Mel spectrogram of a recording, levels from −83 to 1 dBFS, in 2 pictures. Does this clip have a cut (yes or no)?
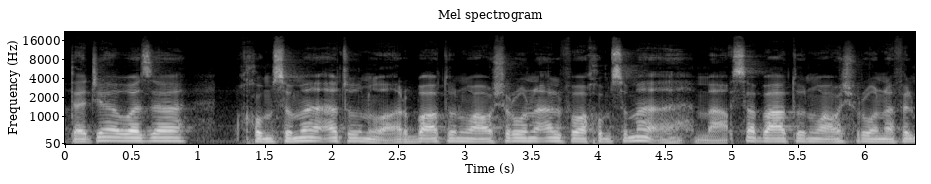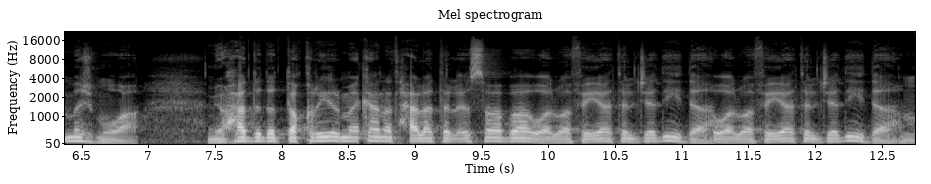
yes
